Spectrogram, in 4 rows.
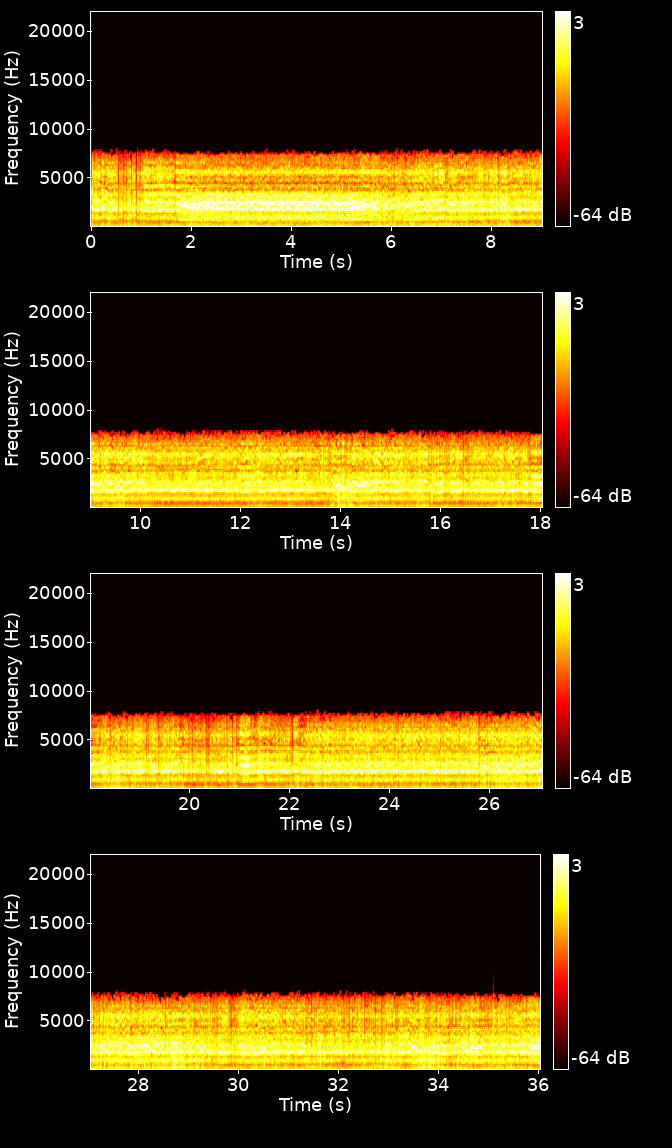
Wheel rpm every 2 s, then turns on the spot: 230, 210, 190, 210, 230, 230, 230, 230, 230, 230, 230, 230, 230, 230, 240, 230, 230, 220.
none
